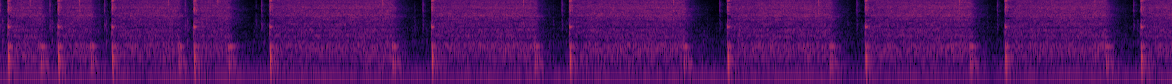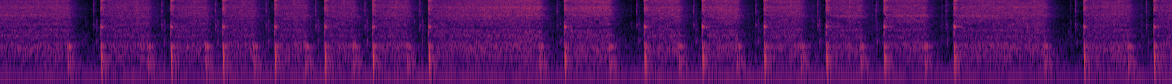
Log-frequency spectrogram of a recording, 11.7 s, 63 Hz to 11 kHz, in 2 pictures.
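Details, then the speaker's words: Philips PSG7014 steam-generator iron after its failed water pump was replaced (the customer's complaint was no steam): sharp pump clicks every few tenths of a second over a soft steady hiss. Water feeds the boiler and steam output is normal. "ตอนนี้ไอน้ำออกปกติแล้วนะครับสรุปอาการเสียของเตาที่ยี่ห้อฟลิบนะครับอาการที่ลูกค้าแจ้งไอน้ำไม่ออกนะครับ"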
